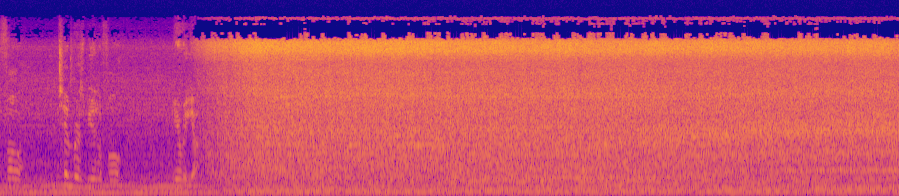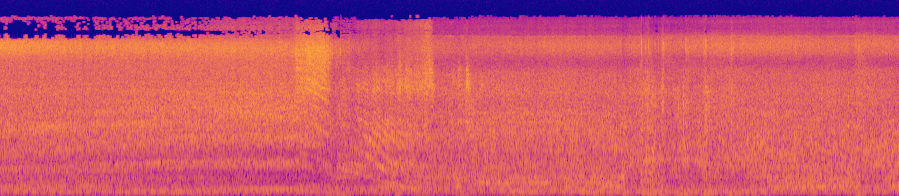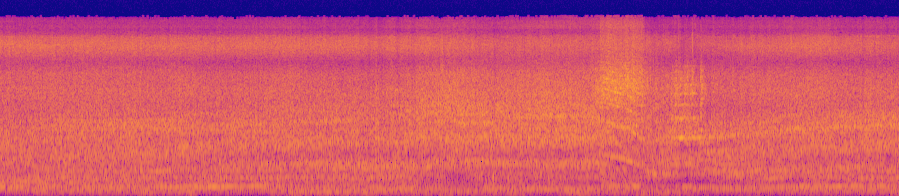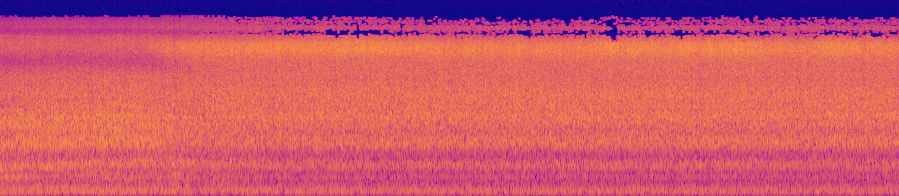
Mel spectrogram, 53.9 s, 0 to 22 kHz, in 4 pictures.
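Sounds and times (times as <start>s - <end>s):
heavy machine running: 0.0s - 53.9s
whine: 0.0s - 53.9s
circular saw blade cutting logs: 17.8s - 27.4s, 35.5s - 37.8s.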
